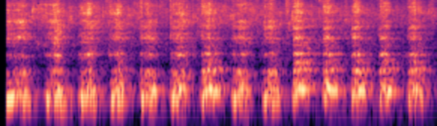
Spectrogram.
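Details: Jaguar esturro, its roar: a deep, rasping, sawing grunt repeated steadily about twice each second, each stroke hoarse and low-pitched, running on without pause for the whole stretch.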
